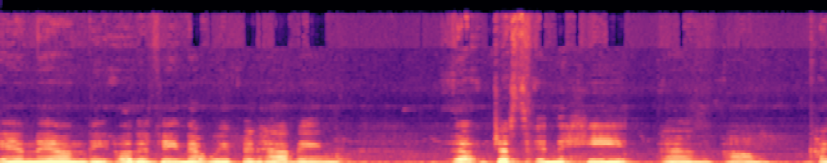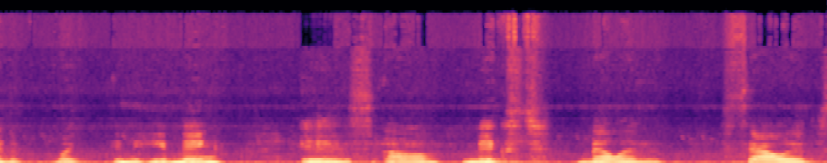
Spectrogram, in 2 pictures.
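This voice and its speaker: A woman talks at a very slow pace with long, frequent pauses, and audible room echo surrounds her voice. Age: 60s. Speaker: vlogger documenting weight loss. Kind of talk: casual personal update vlog. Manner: relaxed, frequent fillers and hesitations.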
